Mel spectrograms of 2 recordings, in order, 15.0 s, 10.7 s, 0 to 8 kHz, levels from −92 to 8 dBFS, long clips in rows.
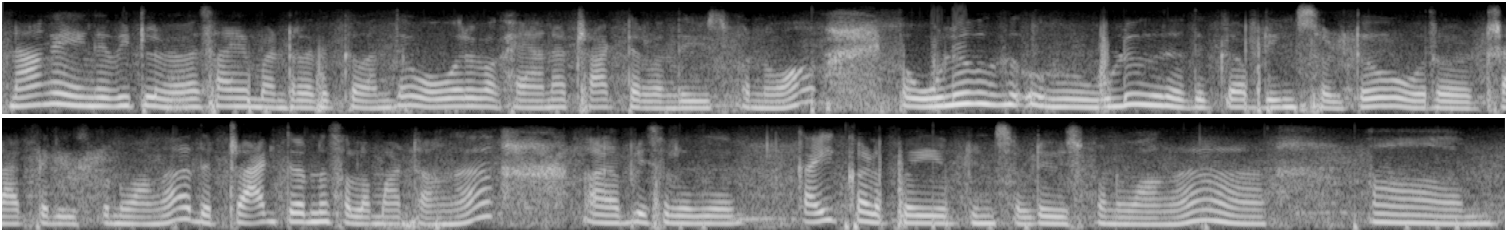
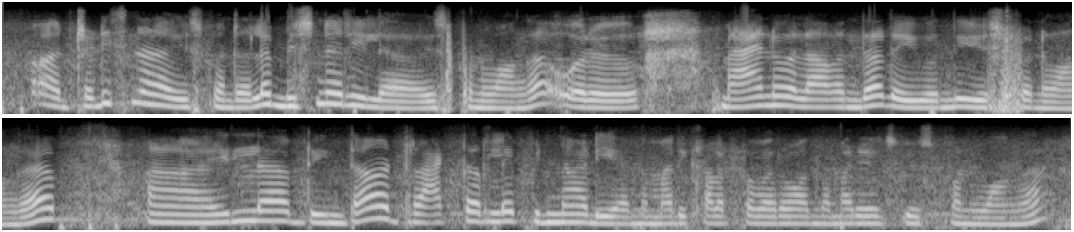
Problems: constant background noise, background conversations at intervals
